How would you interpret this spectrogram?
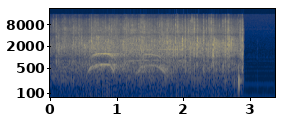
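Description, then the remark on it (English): Steady audience applause welcoming a guest preacher at a Sunday worship service at Renewal: a dense wash of many hands clapping that swells after half a second and holds evenly before cutting off abruptly near three seconds; faint arcing whistle-like tones ride underneath early on. “So please welcome with a warm round of applause, and we'll get to hear his preaching.”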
